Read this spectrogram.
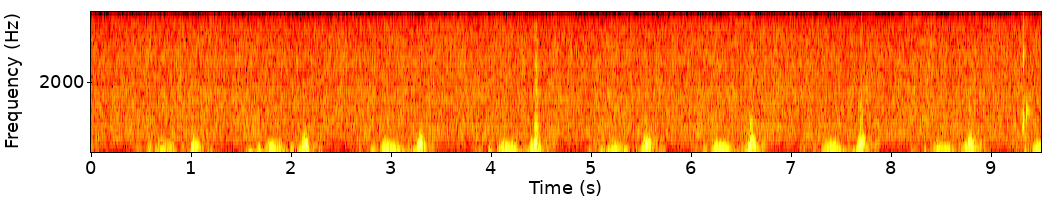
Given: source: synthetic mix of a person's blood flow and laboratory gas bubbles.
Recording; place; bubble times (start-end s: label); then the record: Doppler ultrasound of blood flow; precordium
9.29-9.40 s: bubbles
From the record:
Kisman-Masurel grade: 112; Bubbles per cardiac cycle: 1 to 2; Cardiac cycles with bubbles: 1 to 10%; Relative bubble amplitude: moderate (0.250 to 0.450); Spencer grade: 1 (occasional bubble signal discernible with the cardiac motion signal, with majority of cardiac periods free of bubbles); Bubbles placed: anywhere in the cardiac cycle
